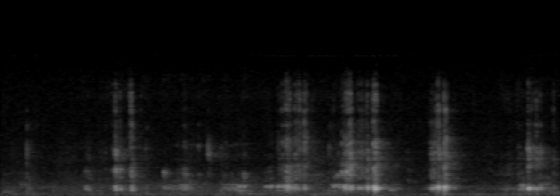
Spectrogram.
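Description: Close-miked chewing of food, played back through the installation's speakers, in irregular crackly bursts that begin about a second in.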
